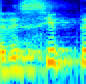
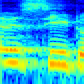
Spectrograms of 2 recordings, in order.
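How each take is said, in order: First: रिसिप्ट said ri-SIPT with the p sounded; common mispronunciation. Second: रिसीट said ri-SEET with no p sound; रिसीट, p kept silent; correct pronunciation. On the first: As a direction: demo the wrong रिसिप्ट, pronouncing the p. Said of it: "रिसिप्ट नहीं होती". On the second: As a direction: say रिसीट with a silent p, ending in a long ee and t. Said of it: "इसकी pronunciation पहले तो क्या होती है". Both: Shown as a demonstration.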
